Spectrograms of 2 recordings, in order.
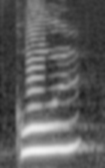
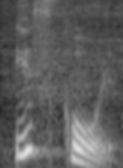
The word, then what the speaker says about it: school: Now children, we Sri Lankans sometimes can't pronounce this S sound at the beginning properly. You know, now some children and even the adults, they can't pronounce this school properly. They tend to say is school. That is a mistake, children.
